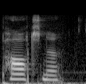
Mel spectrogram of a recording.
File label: "partner", English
